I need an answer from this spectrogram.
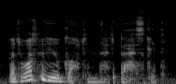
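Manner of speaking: whispered nosy question; a girl asking the stranger in a whisper; curious whisper. A narrator's reading. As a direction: whisper it, barely able to hold in a giggle.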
